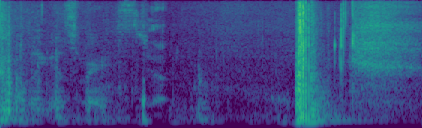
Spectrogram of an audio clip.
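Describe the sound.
A red pickup truck door swings shut with one solid thunk in Chittenden on a cloudy Tuesday, preceded by faint murmuring voices and followed by a brief airy rustle.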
